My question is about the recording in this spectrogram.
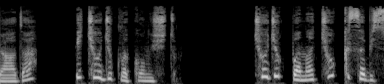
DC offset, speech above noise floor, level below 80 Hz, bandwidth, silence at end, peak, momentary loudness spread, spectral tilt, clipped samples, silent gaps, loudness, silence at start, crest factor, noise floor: under 0.1%; over 71 dB; -58 dBFS; 16.5 kHz; 0 s; 0 dBFS; 11 LU; -3 dB/octave; under 0.1%; 0.40-0.74 s, 1.86-2.54 s; -19 LUFS; 0 s; 20 dB; under -90 dBFS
